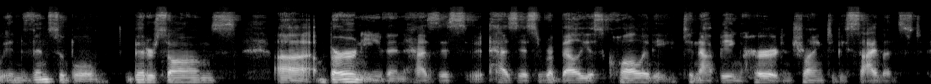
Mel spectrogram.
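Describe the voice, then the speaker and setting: A man's voice: fairly low pitch, a bit bright, rough recording. A man from California, a singer-songwriter answering interview questions in an earnest way, with many fillers and restarts.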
